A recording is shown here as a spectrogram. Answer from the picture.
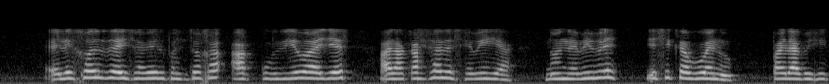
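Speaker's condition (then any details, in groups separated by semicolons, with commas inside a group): Down syndrome; member of Fundación Síndrome de Down de Madrid; reads news item aloud on live radio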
